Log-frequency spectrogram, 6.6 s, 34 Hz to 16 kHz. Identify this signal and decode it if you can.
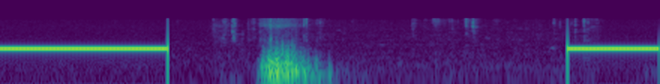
Ringback tone (North America), 440 + 480 Hz.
